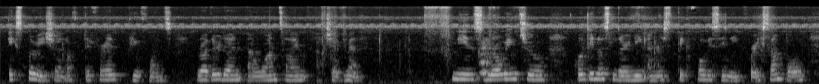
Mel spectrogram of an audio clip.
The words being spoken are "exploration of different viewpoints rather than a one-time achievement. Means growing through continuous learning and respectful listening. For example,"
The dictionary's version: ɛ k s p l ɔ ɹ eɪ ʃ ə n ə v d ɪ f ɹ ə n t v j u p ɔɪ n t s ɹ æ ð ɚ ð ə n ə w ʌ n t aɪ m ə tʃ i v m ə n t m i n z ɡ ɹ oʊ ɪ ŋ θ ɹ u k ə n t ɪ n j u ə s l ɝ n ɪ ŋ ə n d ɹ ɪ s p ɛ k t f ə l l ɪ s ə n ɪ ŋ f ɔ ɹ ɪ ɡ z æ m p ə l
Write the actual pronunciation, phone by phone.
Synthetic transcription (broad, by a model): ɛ k s p l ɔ ɹ eɪ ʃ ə n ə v d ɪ f ɹ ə n t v j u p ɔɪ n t s ɹ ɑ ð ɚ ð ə n ə w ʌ n t aɪ m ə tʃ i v m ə n t m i n s ɡ ɹ oʊ ɪ ŋ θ ɹ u k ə n t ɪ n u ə s l ɝ n ɪ ŋ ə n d ɹ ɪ s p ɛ k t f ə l l ɪ s ə n ɪ ŋ f ɔ ɹ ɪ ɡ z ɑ m p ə l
